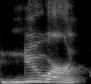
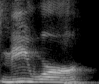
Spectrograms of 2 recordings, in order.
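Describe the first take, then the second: First: The first syllable sounds like 'new'. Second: The first syllable sounds like 'knee'. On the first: "opposite of older" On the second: "Neewer like kneecaps"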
